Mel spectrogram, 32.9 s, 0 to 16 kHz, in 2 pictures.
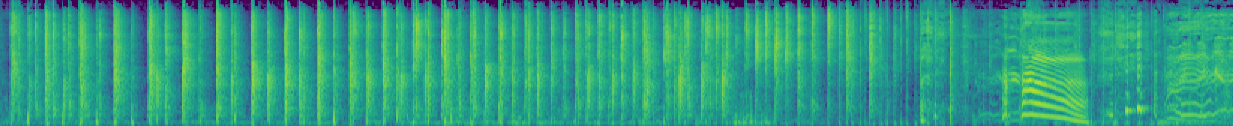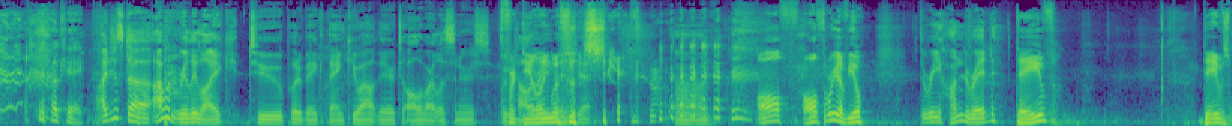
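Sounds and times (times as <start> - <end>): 
fast steady hand clapping: 0.0 - 16.4
laughter: 12.2 - 17.5, 23.6 - 26.4
sliding vocal cheer: 13.2 - 16.4
speech: 17.0 - 28.0, 28.7 - 30.6, 32.5 - 32.8.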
